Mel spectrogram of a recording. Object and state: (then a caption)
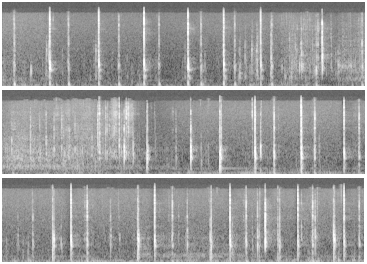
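Plastic keypad game controller. Fingertips tap and press the number keys of a hollow black plastic keypad game controller held in both hands. Roughly fifty short, sharp plastic clicks ring out at an uneven pace over a faint rustling bed, which thickens briefly midway through.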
